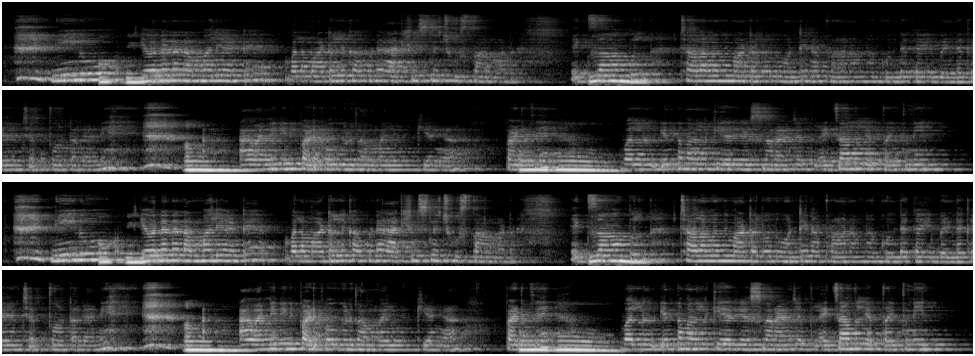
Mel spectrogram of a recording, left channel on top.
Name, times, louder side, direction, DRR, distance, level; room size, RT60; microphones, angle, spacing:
voice 1, 0.1-11.5 12.1-14.5 14.7-15.4 15.9-19.0, right 2 dB, 40° right, 0 dB, 2.8 m, -23 dB
voice 2, 1.0-1.6 5.9-6.5 11.5-12.3 14.9-15.9, right 1 dB, 20° right, 5 dB, 0.6 m, -13 dB
21.5 x 19.0 x 3.1 m, 1.0 s
head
